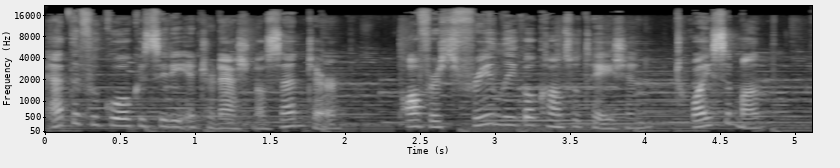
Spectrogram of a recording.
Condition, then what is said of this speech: None; typical speech.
